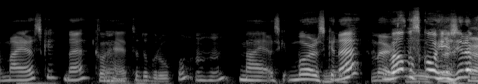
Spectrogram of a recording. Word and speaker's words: Maersk: É a minha terceira passagem pela Maersk.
